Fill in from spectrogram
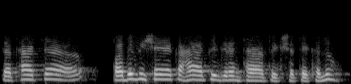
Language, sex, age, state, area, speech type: Sanskrit, male, 18-30, Delhi, urban, conversation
